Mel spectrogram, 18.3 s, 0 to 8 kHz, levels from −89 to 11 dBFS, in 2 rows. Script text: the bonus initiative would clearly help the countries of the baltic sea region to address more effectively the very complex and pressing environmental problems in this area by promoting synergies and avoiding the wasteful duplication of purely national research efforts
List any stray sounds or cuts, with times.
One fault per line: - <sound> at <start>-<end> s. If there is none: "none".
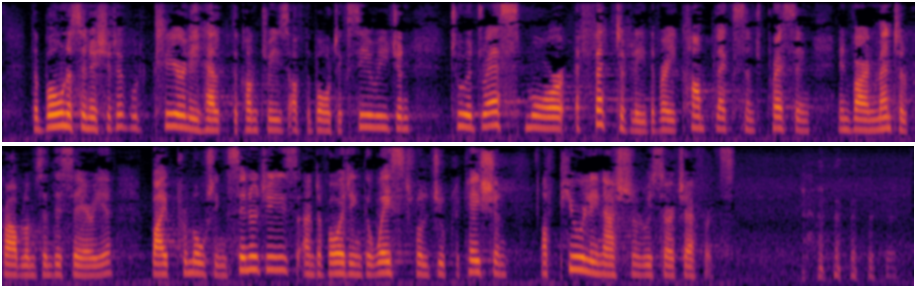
- laugh at 17.1-18.1 s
